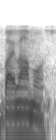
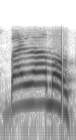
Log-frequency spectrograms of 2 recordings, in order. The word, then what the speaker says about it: Bailamos: Well, the name of the song is called Bailamos. – Bailamos, yes.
